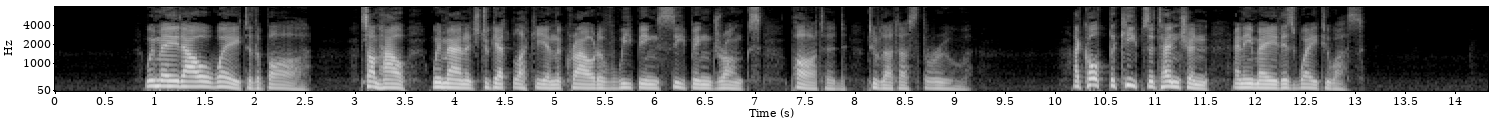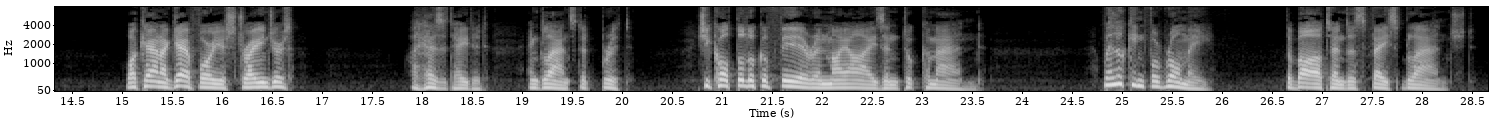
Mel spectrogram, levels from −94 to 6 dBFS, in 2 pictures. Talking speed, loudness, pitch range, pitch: 145 wpm, -16 LUFS, 110-160 Hz, 130 Hz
